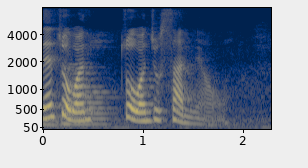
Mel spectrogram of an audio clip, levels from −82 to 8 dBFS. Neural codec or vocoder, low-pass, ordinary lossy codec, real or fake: none; none; none; real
